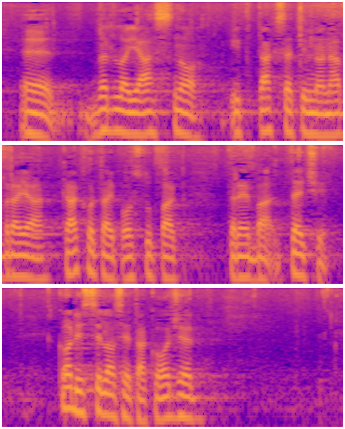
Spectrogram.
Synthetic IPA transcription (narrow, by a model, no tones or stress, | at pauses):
ʋr̩lo̞jasno̞it̪aksat̪iʋnonabɾajakako̞t̪aːjpo̞st̪upak | t̪ɾe̞ba̰t̪et͡ɕi | ko̞ɾist̪iloset̪ako̞ːd͡ʑeɾ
